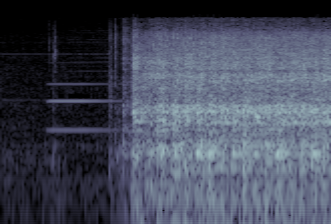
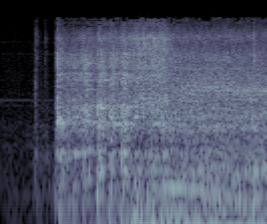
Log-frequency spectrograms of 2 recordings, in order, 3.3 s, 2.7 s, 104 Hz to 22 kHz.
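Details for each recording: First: 2004 Volvo XC90 with crankshaft position sensor signal problem, ECM-5200 DTC set while cranking and injector pulses missing: starter cranks steadily about four seconds but engine never fires. Long crank, no start. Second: 2004 Volvo XC90 with a prior long crank/stall and CKP signal fault, after reinstalling the original crank sensor and tightening the transmission ground: brief crank, then catches at once into a steady, even idle; normal start, fault fixed.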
